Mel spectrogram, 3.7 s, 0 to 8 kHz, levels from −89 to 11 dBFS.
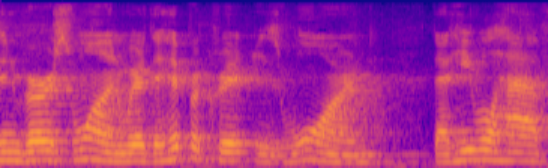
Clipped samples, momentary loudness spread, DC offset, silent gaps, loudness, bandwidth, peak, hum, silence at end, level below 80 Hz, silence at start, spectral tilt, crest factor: under 0.1%; 9 LU; under 0.1%; none; -18 LUFS; 7.6 kHz; -2 dBFS; none; 0 s; -50 dBFS; 0 s; -6 dB/octave; 16 dB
